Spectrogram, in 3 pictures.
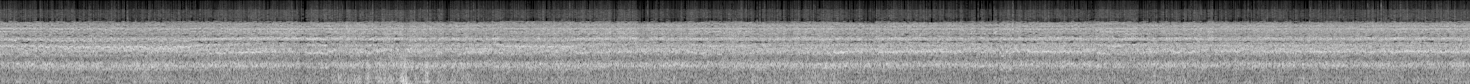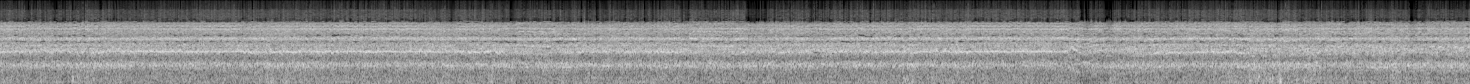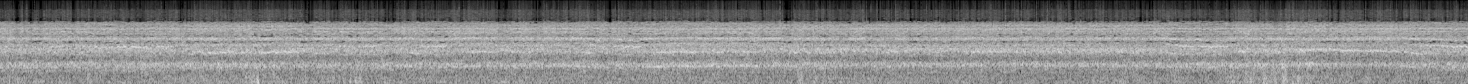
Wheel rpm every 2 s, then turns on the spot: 210, 220, 210, 230, 230, 230, 230, 230, 230, 230, 220, 230, 230, 210, 210, 210, 220, 230, 230, 230, 230, 240.
none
